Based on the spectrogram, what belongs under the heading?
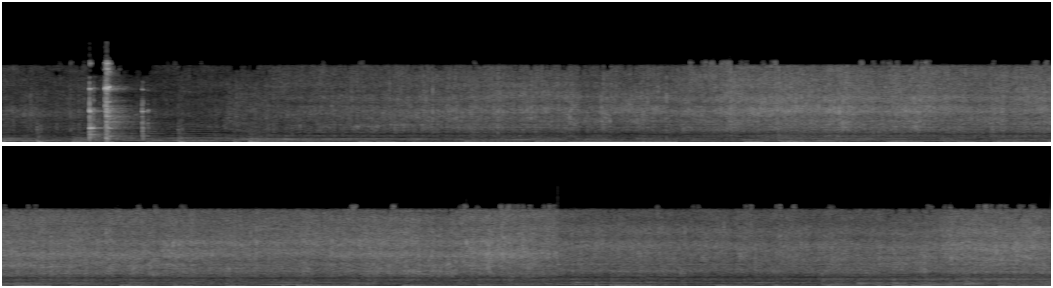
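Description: Chopped chicken breast frying with ginger and garlic in hot oil in a nonstick wok, stirred with a spatula. A few sharp knocks come about a second in, then the sizzle grows louder and holds steady.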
